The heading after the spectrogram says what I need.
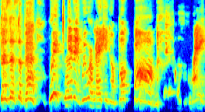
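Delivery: very high, thrilled, excited chatter. Retelling what Chip said about the project: imitating excited Chip. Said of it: "Chip's all excited".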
